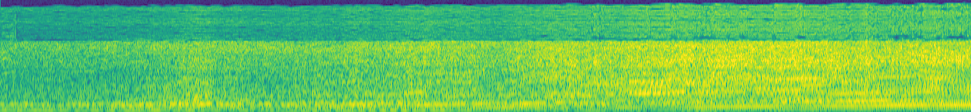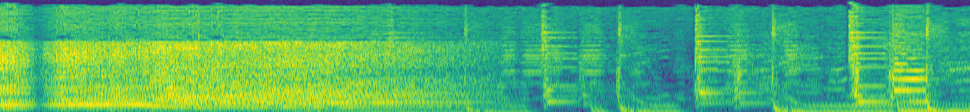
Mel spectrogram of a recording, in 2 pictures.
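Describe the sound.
A Hummer engine revs loudly and steadily, its harmonic drone climbing in pitch and then dropping near six seconds before cutting away to a few sharp thumps.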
